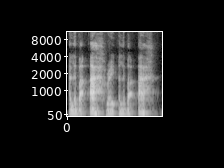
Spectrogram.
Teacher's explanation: And we get in Yakan, remember, there's that glottal stop right there with the apostrophe, right? So we have to stop the flow of air if we're going to use it as a consonant for that glottal stop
